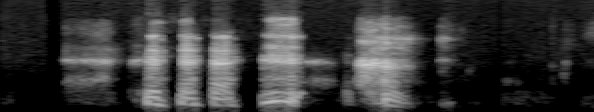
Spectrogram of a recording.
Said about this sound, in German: Da bellt sogar der Hund im Hintergrund, ja? Da bellt der Hund. Bekräftigt.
